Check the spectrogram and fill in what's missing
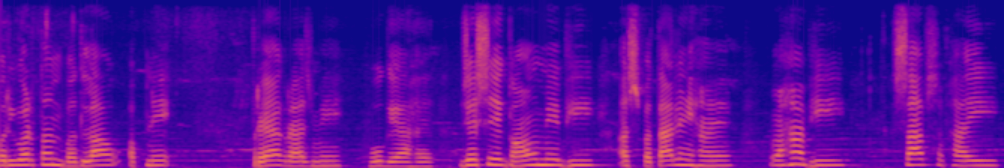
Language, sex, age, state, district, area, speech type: Hindi, female, 60+, Uttar Pradesh, Prayagraj, urban, spontaneous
